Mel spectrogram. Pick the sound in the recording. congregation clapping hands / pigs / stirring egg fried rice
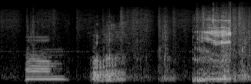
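pigs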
